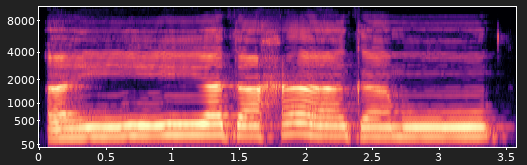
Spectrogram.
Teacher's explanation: میم کو واو کے سامنے لائیں گے، واو مدہ ہے، واو مدہ کے اوپر مد منفصل ہے، کم سے کم دو الف انداز میں کھینچیں گے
